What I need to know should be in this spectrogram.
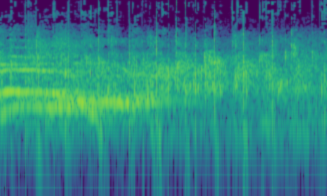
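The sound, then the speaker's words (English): A crowd bursts into a loud, sustained round of applause for the race organizer, dense overlapping claps with some cheering and whistling mixed in, fading slightly toward the end. “Give him a round of here. Applause.”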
